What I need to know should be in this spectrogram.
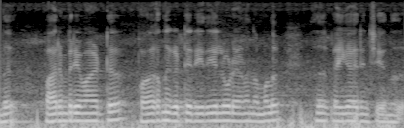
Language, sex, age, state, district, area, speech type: Malayalam, male, 45-60, Kerala, Kottayam, urban, spontaneous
